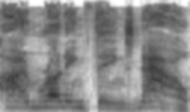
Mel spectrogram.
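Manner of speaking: very high, drawn-out shrieked scream. Retelling a play's climax where a character screams at her mother: imitating a woman screaming. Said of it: "she's screaming at her mother".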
